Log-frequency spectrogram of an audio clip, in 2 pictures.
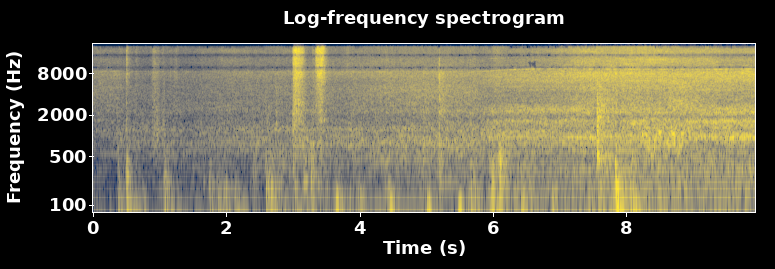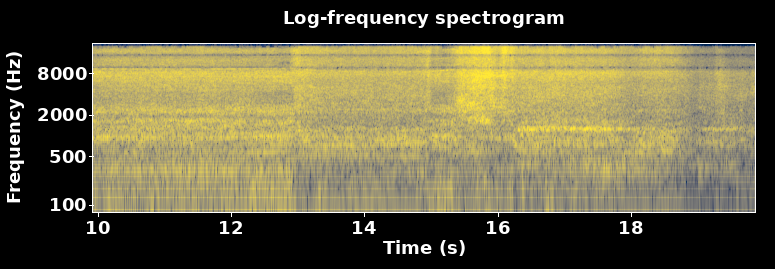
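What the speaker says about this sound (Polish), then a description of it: "słychać odkurzacz" A vacuum cleaner runs during a big house clean before moving in, a steady whooshing drone that builds in after some knocks and clatter and then continues at a constant level, fairly close.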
